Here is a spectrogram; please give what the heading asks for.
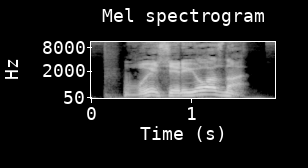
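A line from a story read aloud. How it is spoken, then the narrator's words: Loud shout. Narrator (Russian): громко крикнул я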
